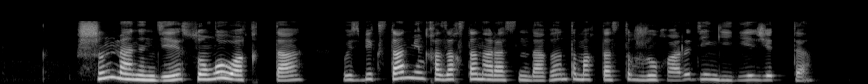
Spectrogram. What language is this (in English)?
Kazakh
